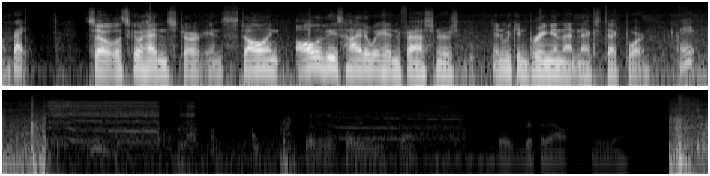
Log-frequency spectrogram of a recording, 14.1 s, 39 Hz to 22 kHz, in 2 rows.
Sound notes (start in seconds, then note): 6.9 drill whirring, no additional audio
